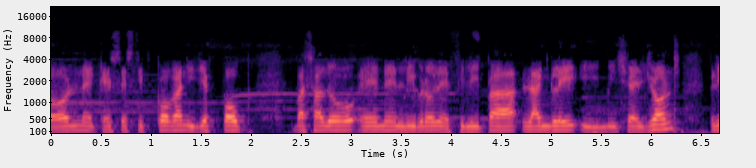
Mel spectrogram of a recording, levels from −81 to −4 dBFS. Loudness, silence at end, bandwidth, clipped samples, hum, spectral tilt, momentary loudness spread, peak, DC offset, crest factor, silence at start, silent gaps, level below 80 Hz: -30 LUFS; 0 s; 10 kHz; under 0.1%; none; -6.5 dB/octave; 8 LU; -12 dBFS; under 0.1%; 18 dB; 0 s; none; -58 dBFS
